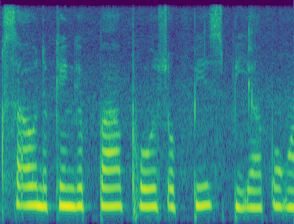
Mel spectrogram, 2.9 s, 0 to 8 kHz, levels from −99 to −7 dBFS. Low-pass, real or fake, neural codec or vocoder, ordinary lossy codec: 7.2 kHz; real; none; none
